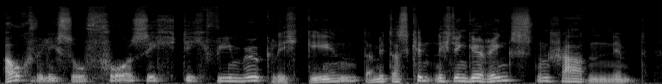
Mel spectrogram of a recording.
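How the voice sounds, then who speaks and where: A man's voice: mid-range voice, big pitch swings, unhurried, gravelly, a little mellow, pitched above the performer's own voice, full character voice. An earnest little donkey, as a man reads him. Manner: earnest, promising. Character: small loyal donkey, earnest and careful. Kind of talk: storybook reading.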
